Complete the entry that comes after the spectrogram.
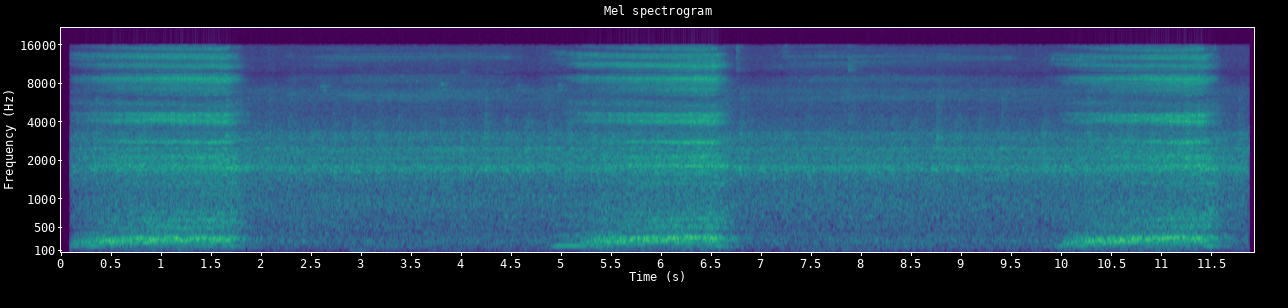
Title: Stridor in case of tracheal stenosis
